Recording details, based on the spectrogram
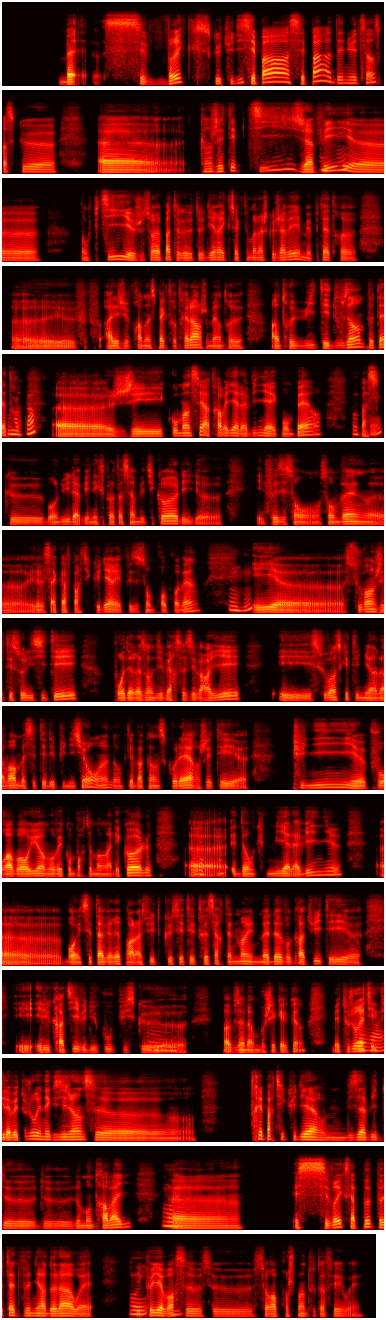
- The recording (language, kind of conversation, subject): French, advice, Comment demander un retour honnête après une évaluation annuelle ?
- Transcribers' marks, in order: other noise; drawn out: "heu"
